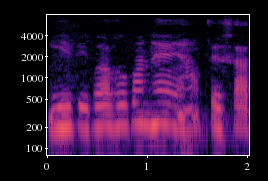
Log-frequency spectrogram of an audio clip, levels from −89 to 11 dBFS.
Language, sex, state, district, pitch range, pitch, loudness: Hindi, female, Jharkhand, Sahebganj, 195-215 Hz, 205 Hz, -36 LUFS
